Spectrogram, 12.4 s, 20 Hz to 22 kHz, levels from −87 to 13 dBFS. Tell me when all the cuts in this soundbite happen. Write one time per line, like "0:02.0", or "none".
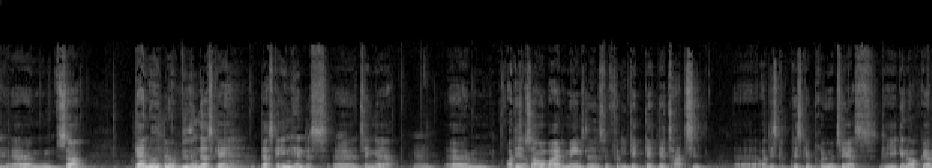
0:02.2
0:06.6
0:07.0
0:09.7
